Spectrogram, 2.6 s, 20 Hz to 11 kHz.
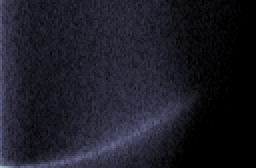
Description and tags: EH CRASH DRUM86
electro harmonix crash drum
crash, drum, electro, harmonix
